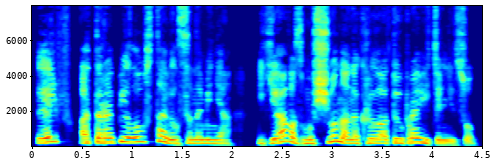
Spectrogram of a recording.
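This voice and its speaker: A woman narrating a first-person fantasy audiobook in an even, steady storytelling manner. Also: fairly high pitch, quick pace, no room sound, clean studio sound.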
